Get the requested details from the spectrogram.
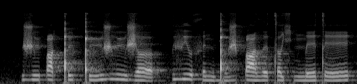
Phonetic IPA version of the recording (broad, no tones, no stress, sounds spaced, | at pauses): ʒ y ɓ ɑ ǃ y ǃ yː ʒ ɣ yː ʒ ʌ | vʲ u θ e ŋ ɡ͡ǃ u ʒ ɓ ɑ ð ɘ t ʌ ç ŋ͡m e t e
